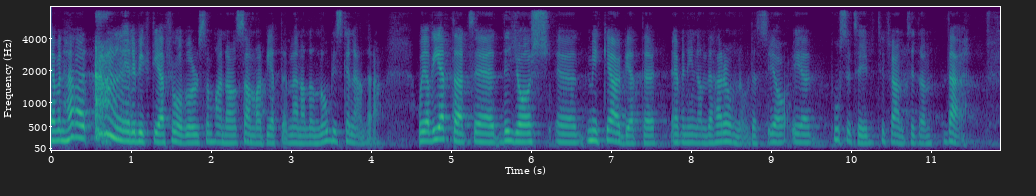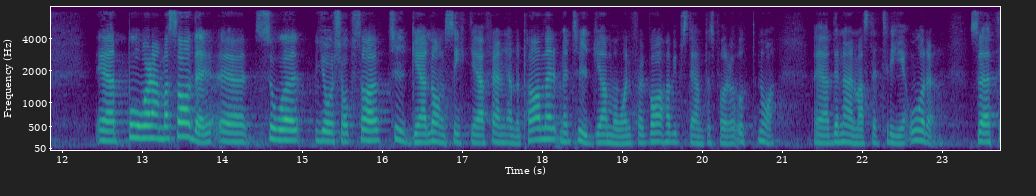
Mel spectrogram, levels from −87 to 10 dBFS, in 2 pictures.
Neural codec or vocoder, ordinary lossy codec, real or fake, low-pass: codec, 16 kHz, 1.1 kbps, Voila-Tokenizer; none; fake; 7.2 kHz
